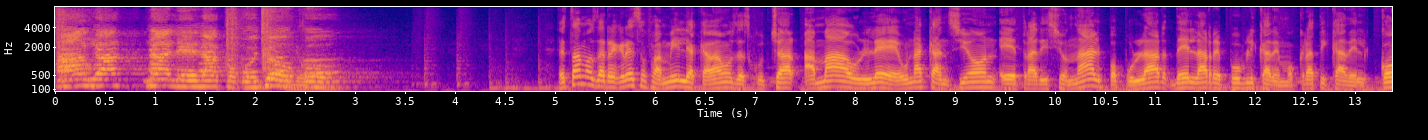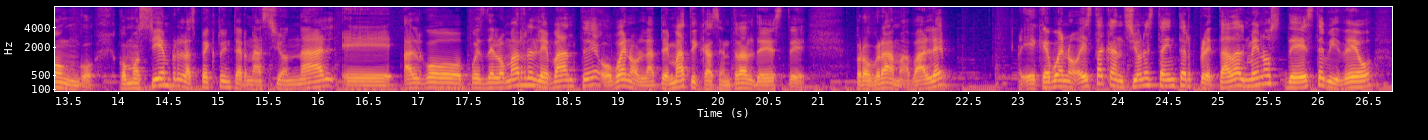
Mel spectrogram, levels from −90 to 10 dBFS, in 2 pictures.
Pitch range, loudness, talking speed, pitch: 125-165 Hz, -14 LUFS, 115 wpm, 145 Hz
